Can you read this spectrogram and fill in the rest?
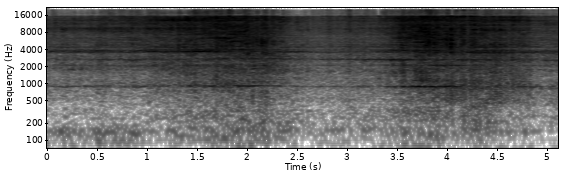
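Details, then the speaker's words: Roughly 40-year-old Hornby Class 37 model loco after half an hour of running, following oiling of axles and motor shaft: thin high squeal rising and falling as it passes; lubrication did not fix it, cause still unknown. "So the loco's been running now for probably half an hour, 15 minutes in each direction. It's still as you can hear, making the noise."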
